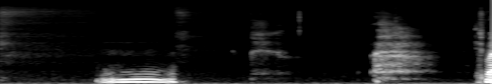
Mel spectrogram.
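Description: A man speaks calmly and close by, with short pauses.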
